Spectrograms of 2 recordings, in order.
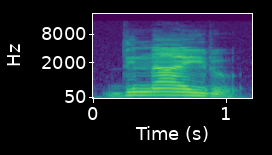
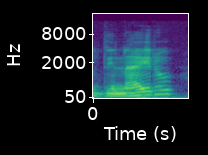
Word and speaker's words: dinheiro: Caneta, dinheiro, dinheiro, be careful on its pronunciation.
